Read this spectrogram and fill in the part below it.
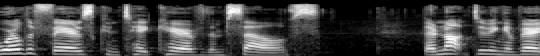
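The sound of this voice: Ordinary ups and downs in pitch from an unforced reading voice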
